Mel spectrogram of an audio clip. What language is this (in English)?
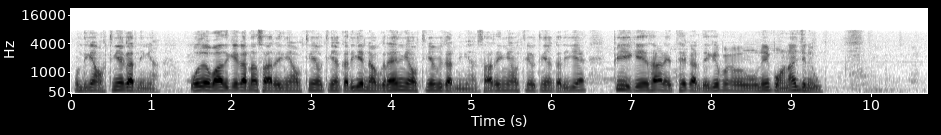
Dogri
